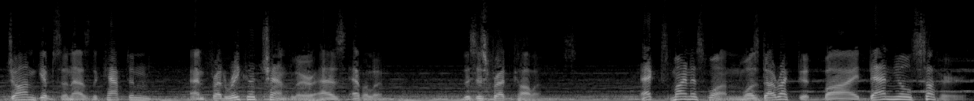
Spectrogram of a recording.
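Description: Lively 1950s male radio announcer. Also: medium pitch, a little slow. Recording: muffled old radio recording, music behind.

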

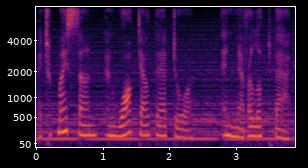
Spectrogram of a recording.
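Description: A woman's voice: deep voice, measured pace, over music. An actress narrating and playing a troubled young mother in a radio drama, close to tears and emotional. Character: troubled young mother leaving her husband. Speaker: narrator and lead character.

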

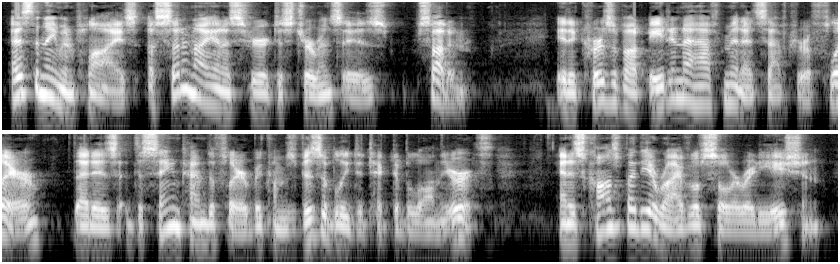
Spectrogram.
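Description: A man reads a prepared lecture in a steady, explanatory way. His pitch moves about freely, which keeps the delivery animated as he walks through each point. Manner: measured, explanatory and precise. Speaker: presenter. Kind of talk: scripted slideshow lecture.

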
